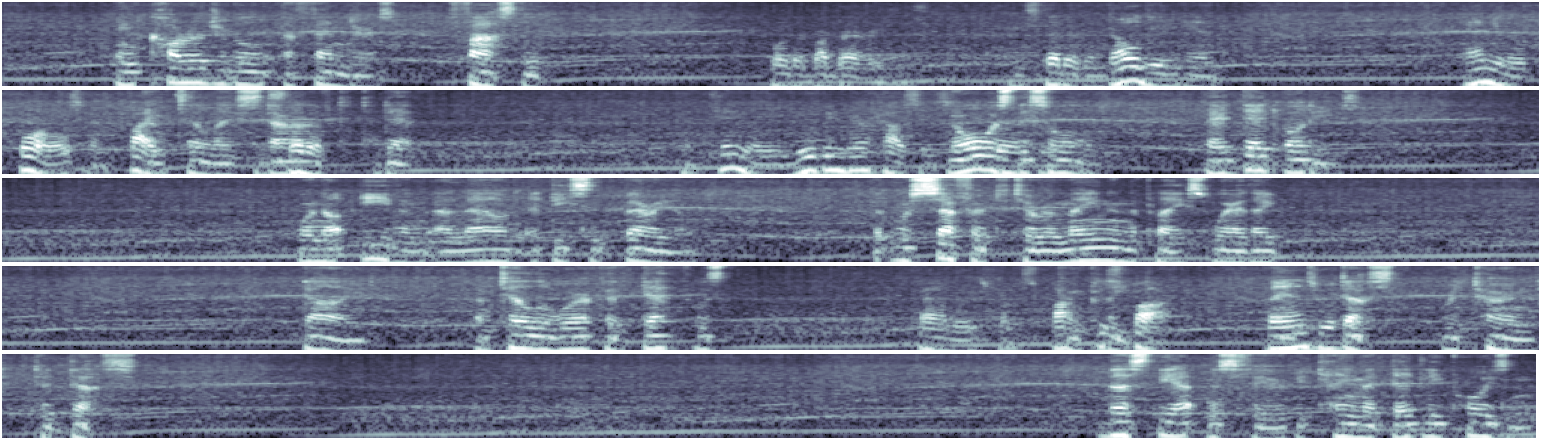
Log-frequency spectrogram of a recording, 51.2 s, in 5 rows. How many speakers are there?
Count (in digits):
3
